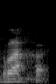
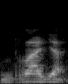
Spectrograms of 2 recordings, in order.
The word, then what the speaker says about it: raja: como rey como raja que la pronunciación en español es con la a por la pronunciación en hindú sánscrito la jota se anuncia como ya entonces no es raja es rayas yoga como el rap falla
